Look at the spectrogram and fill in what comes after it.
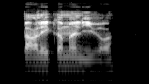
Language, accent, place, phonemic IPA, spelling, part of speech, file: French, France, Lyon, /paʁ.le kɔm œ̃ livʁ/, parler comme un livre, verb, LL-Q150 (fra)-parler comme un livre.wav
- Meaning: to talk like a book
